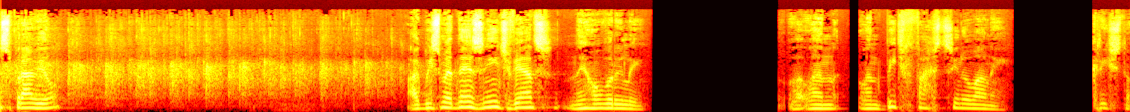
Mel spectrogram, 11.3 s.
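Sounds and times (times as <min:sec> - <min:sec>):
speech: 0:00.0 - 0:00.7, 0:04.1 - 0:06.5, 0:07.8 - 0:10.1, 0:10.9 - 0:11.2
crowd applauding: 0:00.0 - 0:05.0.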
